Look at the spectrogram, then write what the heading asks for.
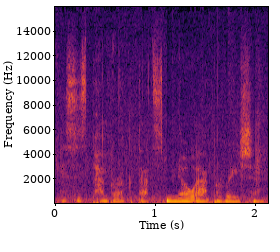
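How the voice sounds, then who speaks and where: A woman's voice: lowish voice, completely flat delivery, normal speed, background noise, natural voice. A woman playing an eager, inquisitive and loyal neighbour in a period audio drama, with earnest, old-fashioned phrasing. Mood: intrigued, hushed.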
